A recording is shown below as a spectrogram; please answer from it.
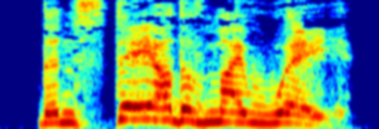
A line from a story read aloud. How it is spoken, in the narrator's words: bellowed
